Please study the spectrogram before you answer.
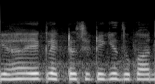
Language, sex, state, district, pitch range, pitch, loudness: Hindi, female, Uttar Pradesh, Shamli, 240-255 Hz, 245 Hz, -13 LUFS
